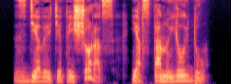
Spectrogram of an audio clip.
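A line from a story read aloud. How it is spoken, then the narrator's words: Hissed. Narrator (Russian): прошипел Дилс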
